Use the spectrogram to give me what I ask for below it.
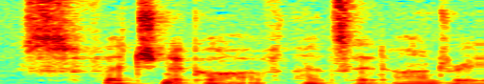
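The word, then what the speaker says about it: Svechnikov: card of svetch necklace i pronounce that fetchnikov that's it andre swechnikov had to think about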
